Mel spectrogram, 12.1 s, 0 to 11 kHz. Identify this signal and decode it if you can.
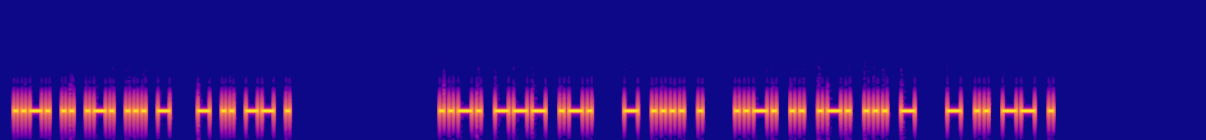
Morse code, heard as a keyed tone, about 29 wpm, 700 Hz. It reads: FIRST TIME FOR THE FIRST TIME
